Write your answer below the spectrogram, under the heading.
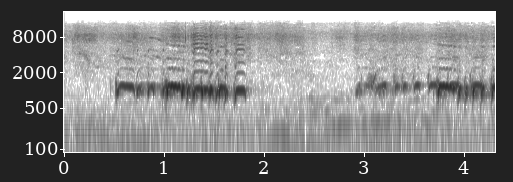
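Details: Local zebra dove in strong song, played to prompt other zebra doves to call; two extended rolling trilled coo phrases, each starting with a few separate notes and speeding into a burred run.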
